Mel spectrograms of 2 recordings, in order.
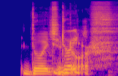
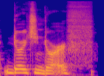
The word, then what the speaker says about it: Deutschendorf: Deutschendorf. – Deutschendorf. – Deutschendorf? – If it's pronounced like Deutschland, like Germany in German, okay. Yes. – Deutschendorf is my guess.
